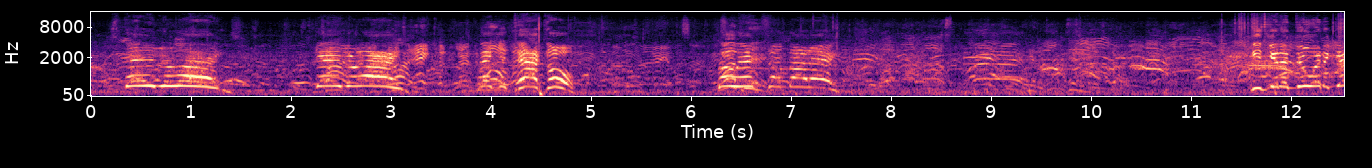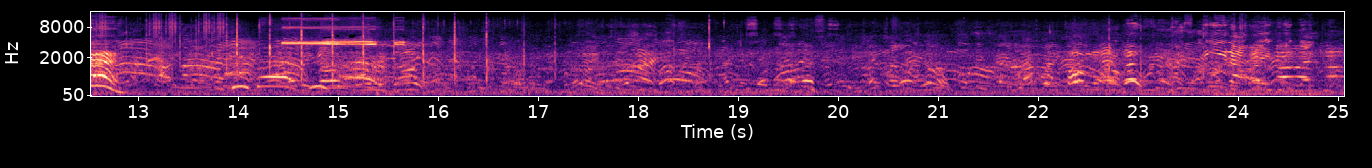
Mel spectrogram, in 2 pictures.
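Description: A crowd cheers and yells in the distance.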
